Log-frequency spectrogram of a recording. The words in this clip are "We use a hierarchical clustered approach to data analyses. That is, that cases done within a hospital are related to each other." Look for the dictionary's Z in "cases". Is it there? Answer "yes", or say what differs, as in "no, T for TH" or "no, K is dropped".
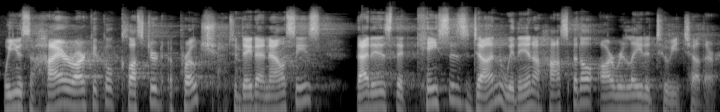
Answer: yes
